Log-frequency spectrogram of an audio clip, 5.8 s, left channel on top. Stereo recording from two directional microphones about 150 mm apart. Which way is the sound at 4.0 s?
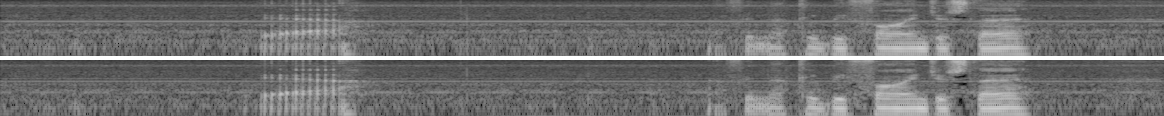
40° right (ahead or behind).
